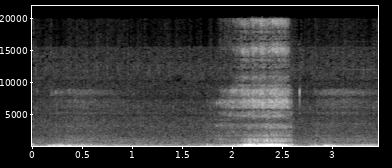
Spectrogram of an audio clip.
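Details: Sleeping Beagle Shiloh, in its usual spot, lets out a single buzzy, low snore about half a second long after quiet breathing, then a faint softer exhale.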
